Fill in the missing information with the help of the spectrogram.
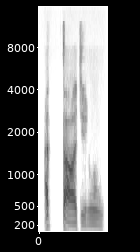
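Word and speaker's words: التاجر: அல் தாஜிருன்னு சொல்லாம அத்தாஜிரு. புரிஞ்சுதா?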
